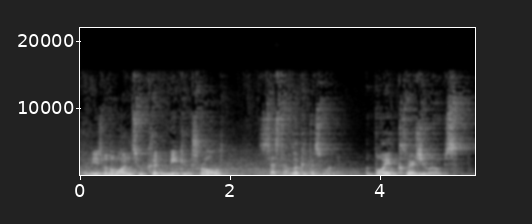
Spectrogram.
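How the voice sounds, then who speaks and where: A man playing a stubborn, commanding adventurer in a fantasy audio drama, speaking gravely. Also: medium pitch, lively intonation, normal speed, darkish tone, natural voice. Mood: grave, resolute. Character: determined, commanding male adventurer in a fantasy party. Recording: echoey reverberant hall with music behind.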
